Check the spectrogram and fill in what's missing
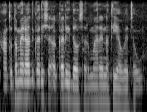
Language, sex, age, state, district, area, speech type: Gujarati, male, 18-30, Gujarat, Valsad, urban, spontaneous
